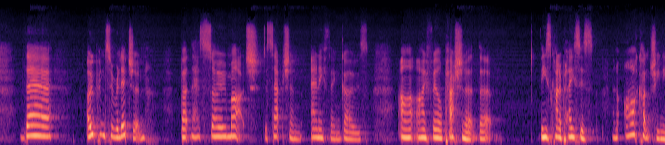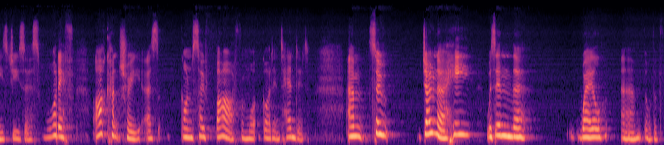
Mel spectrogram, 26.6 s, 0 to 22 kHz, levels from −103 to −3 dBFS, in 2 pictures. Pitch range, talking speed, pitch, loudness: 205-260 Hz, 110 wpm, 235 Hz, -27 LUFS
